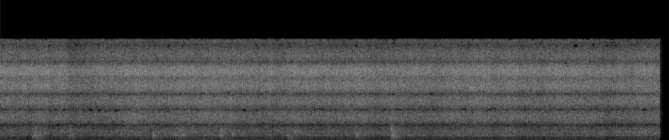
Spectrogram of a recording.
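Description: Chopped tomatoes and onions frying in hot oil in a nonstick kadai, a steady sizzle while a spatula stirs them, with a few light scrapes against the pan. The sound cuts off abruptly near the end.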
